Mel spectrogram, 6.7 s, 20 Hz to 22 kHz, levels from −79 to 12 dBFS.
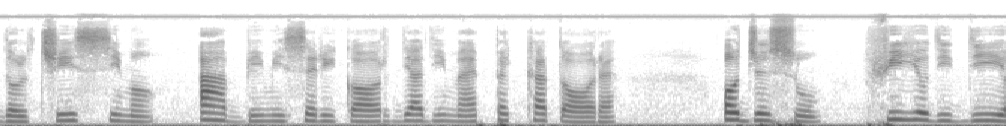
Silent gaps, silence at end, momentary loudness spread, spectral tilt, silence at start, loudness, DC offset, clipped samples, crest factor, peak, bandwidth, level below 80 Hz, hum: none; 0 s; 11 LU; -3 dB/octave; 0 s; -29 LUFS; 3%; under 0.1%; 20 dB; -8 dBFS; 14 kHz; -34 dBFS; none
